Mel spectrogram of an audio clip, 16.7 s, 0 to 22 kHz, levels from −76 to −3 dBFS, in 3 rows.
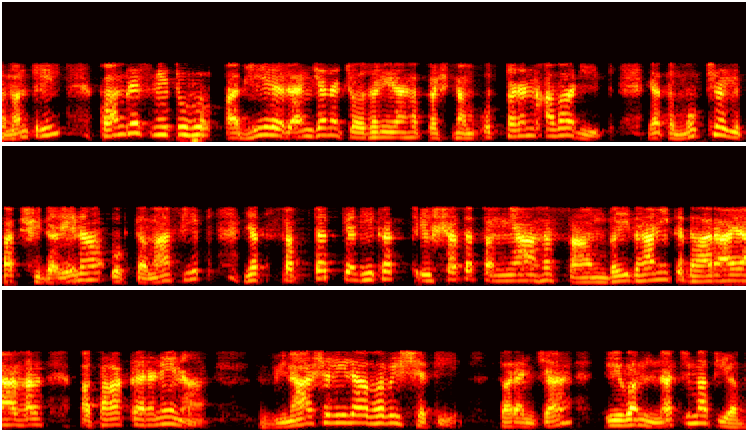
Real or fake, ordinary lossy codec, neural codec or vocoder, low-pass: fake; none; codec, 44.1 kHz, 2.6 kbps, SNAC; 3.6 kHz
